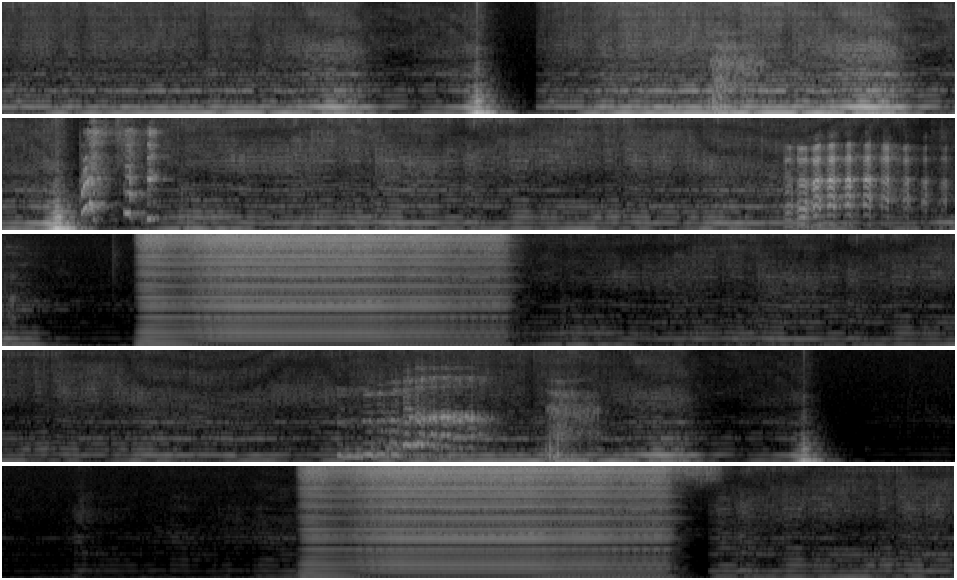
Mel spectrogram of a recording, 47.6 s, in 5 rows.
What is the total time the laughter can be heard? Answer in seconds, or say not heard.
4 s.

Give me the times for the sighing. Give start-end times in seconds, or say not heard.
7.0-7.7, 34.0-34.6.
